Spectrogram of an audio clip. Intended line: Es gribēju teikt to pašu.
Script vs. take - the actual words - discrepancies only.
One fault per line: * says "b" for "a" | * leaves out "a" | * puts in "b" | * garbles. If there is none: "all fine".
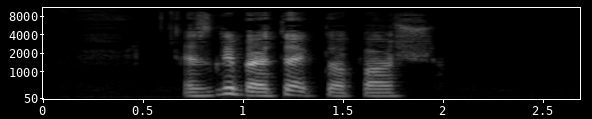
all fine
